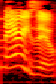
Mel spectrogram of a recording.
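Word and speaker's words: Arezu: I'm Arizu. I'm a warden of the Diamond Clan. Arizu. I'm Arizu. I'm a warden of the Diamond Clan. All right, so I guess we have the official pronunciation too.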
